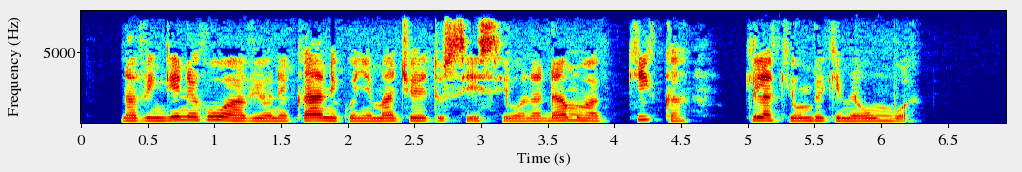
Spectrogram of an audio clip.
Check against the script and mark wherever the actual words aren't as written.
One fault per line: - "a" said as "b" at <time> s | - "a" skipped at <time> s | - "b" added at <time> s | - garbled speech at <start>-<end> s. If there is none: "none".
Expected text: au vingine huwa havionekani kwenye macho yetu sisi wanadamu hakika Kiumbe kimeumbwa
- "au" said as "na" at 0.3 s
- "kila" added at 5.0 s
